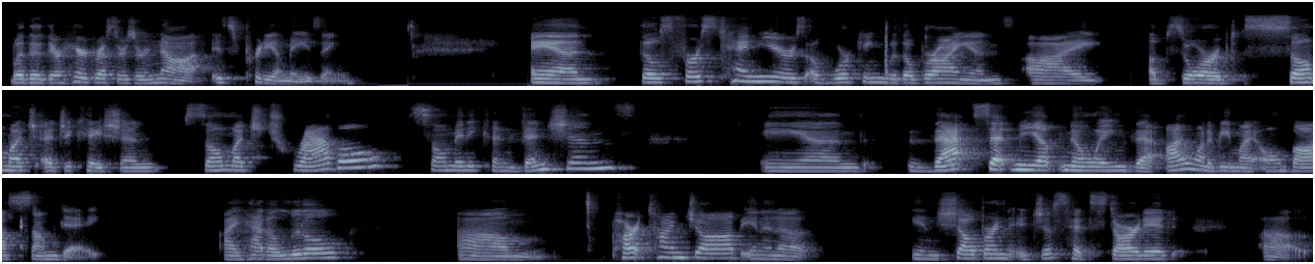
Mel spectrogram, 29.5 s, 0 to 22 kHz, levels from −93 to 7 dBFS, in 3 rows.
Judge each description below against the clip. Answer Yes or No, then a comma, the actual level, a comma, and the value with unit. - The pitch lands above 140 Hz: Yes, medium, 185 Hz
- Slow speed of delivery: Yes, slow, 120 wpm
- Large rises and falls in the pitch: No, average, 3.9 semitones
